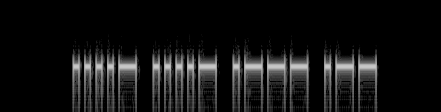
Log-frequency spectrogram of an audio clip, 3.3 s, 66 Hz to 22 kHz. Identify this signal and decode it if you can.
Morse code, heard as a keyed tone, about 27 wpm, 700 Hz. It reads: 44JW
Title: Four Challenging Letter-Number Combinations 28wpm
